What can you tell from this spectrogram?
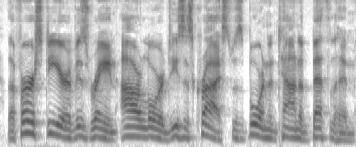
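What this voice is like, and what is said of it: Put-on Texan accent. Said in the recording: “Activating my Texan accent.”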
